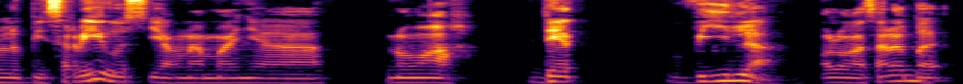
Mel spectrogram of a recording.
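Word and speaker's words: Dettwiler: serius yang namanya Noah dead villa kalau enggak salah bacanya kayak gitu. Kalau apa namanya? Eh pronunciation eh Jerman ya, karena Swiss kan pakai pakai bahasa Jerman ya, dead villa gitu.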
